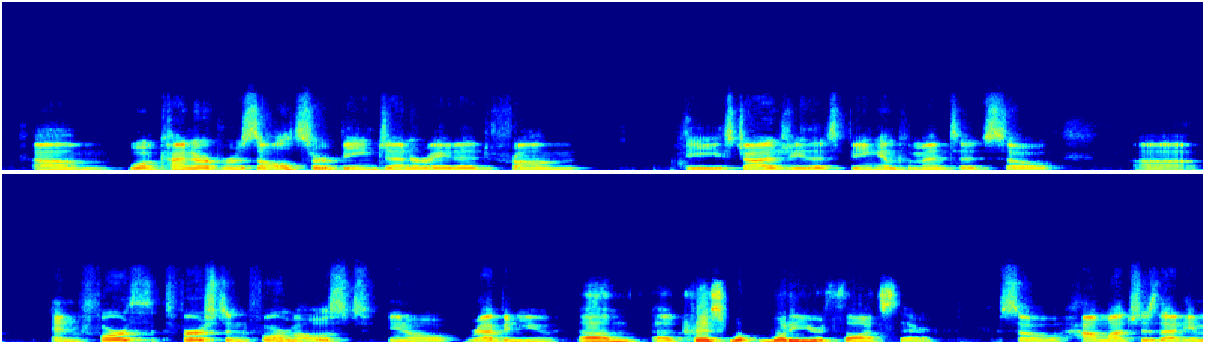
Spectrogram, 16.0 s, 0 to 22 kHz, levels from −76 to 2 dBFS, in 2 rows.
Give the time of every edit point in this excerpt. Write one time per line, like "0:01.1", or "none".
0:11.7
0:14.6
